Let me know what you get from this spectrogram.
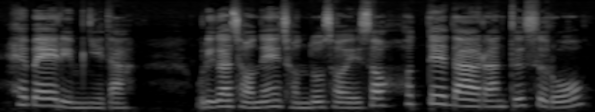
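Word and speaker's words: הבל: 이제 가인의 동생 아벨이 태어납니다. 히브리어 발음으로는 헤벨입니다.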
